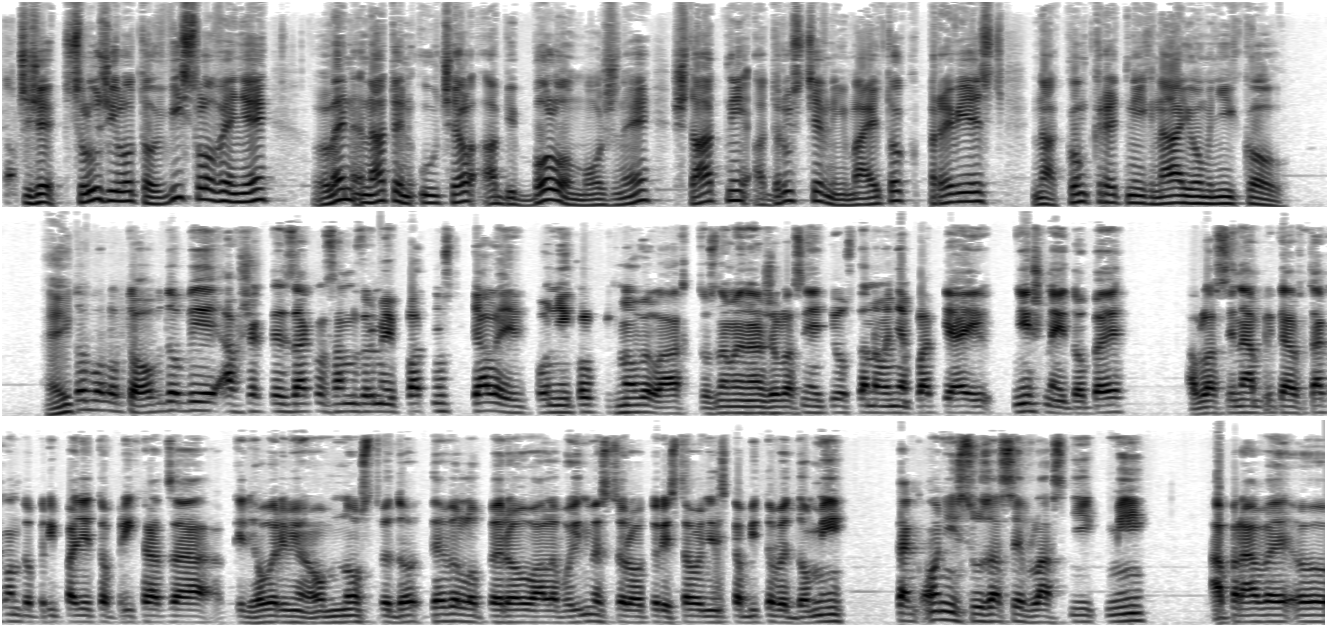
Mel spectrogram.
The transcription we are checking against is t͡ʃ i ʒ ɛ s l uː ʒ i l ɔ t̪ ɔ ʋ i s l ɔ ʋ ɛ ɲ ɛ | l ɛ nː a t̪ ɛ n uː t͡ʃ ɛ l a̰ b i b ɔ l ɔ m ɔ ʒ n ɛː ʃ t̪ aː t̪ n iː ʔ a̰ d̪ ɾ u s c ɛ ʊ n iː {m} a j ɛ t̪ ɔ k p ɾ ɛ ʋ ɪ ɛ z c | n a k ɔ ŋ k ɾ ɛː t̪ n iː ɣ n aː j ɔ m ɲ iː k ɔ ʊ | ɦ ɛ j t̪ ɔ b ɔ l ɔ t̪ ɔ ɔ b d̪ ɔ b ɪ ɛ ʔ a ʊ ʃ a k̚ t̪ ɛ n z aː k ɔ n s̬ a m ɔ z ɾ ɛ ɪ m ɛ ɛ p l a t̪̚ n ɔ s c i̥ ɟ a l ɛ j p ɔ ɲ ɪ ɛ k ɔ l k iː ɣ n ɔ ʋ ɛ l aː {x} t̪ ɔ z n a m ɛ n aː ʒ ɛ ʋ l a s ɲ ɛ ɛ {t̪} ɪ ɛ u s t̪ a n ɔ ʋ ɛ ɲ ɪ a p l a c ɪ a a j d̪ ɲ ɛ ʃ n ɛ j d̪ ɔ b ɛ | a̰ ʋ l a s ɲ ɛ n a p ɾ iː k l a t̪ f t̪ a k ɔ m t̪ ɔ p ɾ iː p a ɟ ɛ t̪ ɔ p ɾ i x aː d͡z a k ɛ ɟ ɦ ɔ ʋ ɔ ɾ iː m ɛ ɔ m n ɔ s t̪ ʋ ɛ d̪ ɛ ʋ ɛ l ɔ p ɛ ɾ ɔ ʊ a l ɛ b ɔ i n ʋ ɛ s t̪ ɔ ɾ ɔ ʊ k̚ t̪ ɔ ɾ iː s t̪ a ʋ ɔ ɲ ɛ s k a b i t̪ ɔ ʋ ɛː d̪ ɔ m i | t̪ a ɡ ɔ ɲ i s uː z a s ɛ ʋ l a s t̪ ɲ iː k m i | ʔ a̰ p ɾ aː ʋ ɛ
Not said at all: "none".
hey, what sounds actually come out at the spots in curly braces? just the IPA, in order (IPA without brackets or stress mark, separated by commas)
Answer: m, x, t̪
